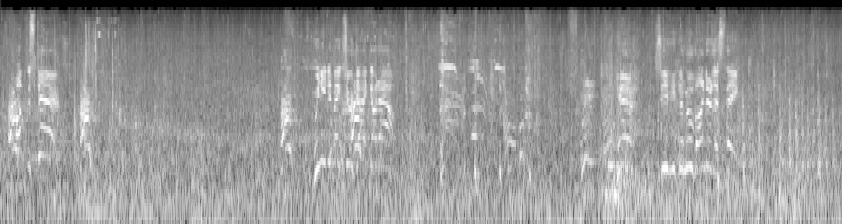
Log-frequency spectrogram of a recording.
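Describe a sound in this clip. Fire crackles.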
